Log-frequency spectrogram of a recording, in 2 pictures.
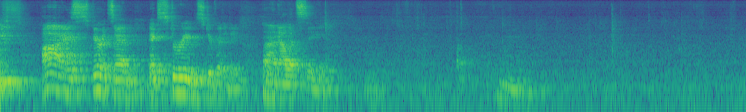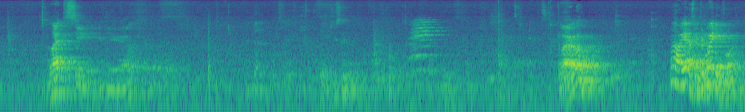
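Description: Young men speak loudly, heard from a distance in a large hall.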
